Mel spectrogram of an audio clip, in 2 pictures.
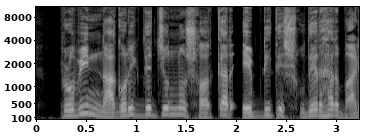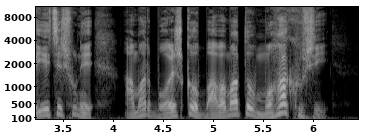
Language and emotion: Bengali, happy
